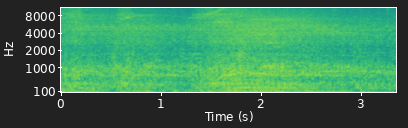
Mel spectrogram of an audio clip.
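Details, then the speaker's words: BMW 3 Series E90 320d diesel just after a DIY turbo replacement, revved by a helper while stationary: loud, clean rising roar with no rattles, clanks or odd turbo whistle; sounds healthy, normal revving. "no that's pretty good wa wa that's loud that sounds sweet that sounds really good"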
